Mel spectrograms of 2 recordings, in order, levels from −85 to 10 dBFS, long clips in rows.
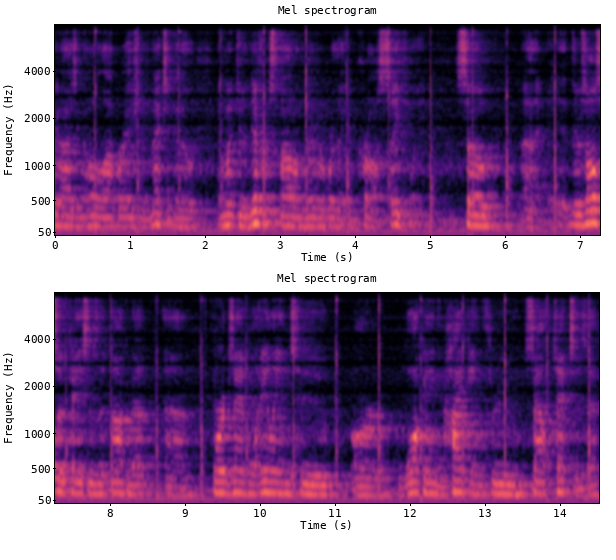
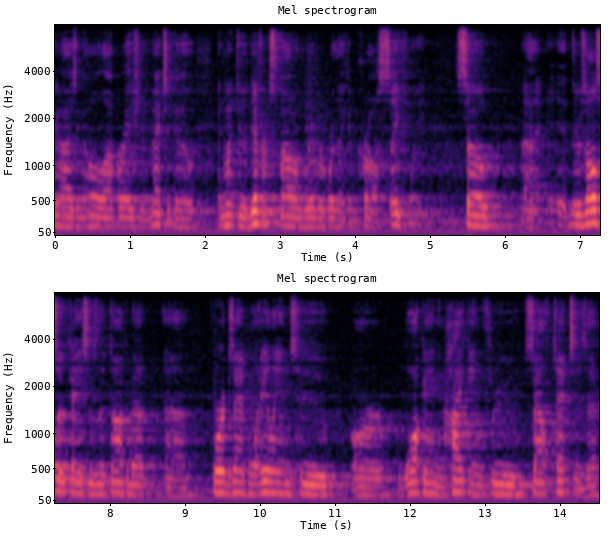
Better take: second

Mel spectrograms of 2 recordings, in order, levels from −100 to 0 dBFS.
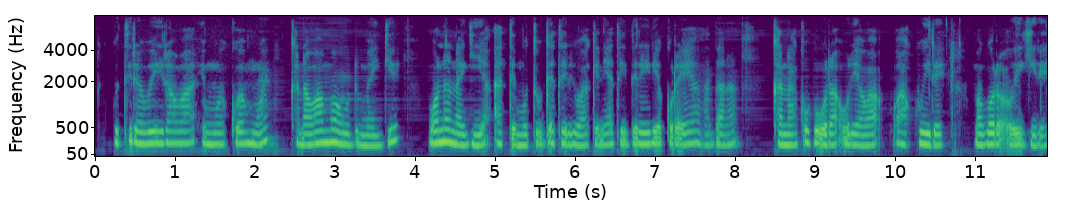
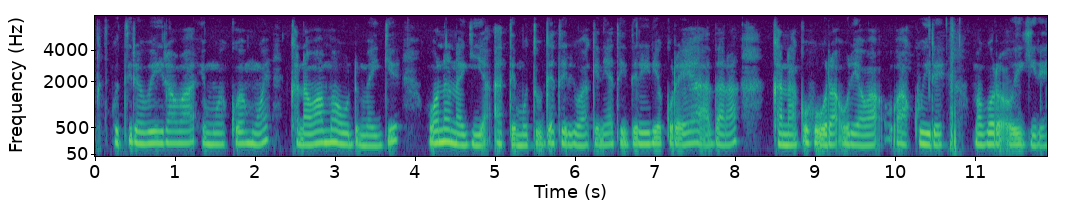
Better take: second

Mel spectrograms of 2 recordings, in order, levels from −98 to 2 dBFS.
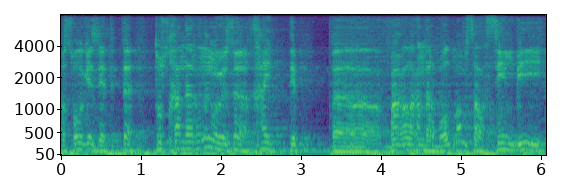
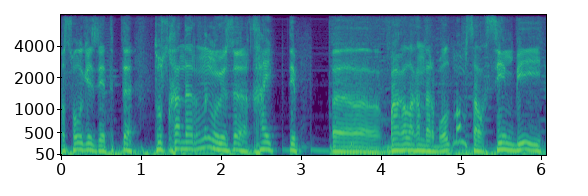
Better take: second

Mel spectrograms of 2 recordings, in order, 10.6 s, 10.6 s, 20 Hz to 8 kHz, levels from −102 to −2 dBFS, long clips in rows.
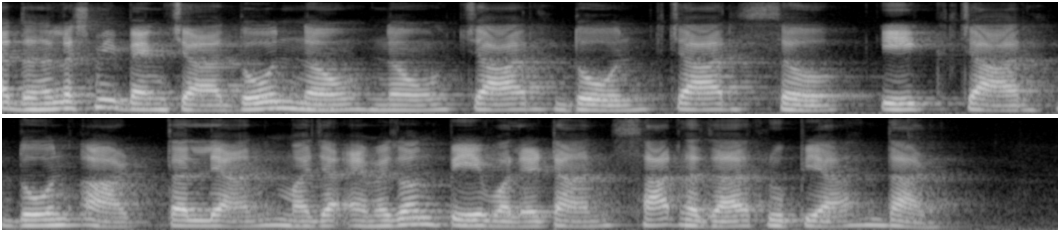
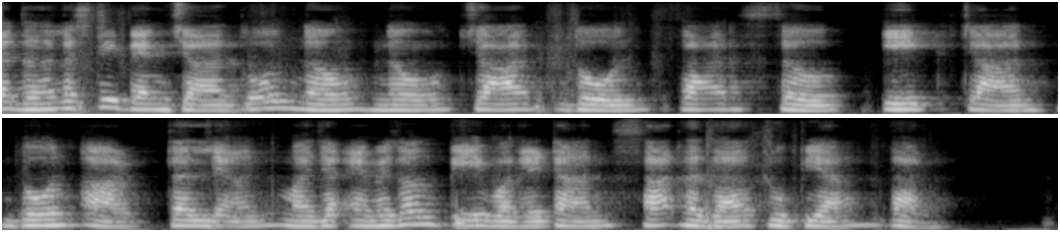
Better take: first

